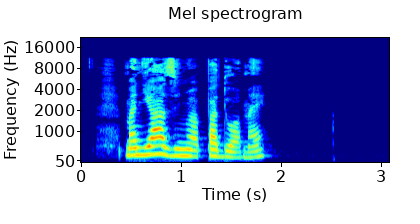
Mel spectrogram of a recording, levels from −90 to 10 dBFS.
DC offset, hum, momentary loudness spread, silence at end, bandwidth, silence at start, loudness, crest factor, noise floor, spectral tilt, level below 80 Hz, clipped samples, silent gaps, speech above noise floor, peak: under 0.1%; none; 17 LU; 1.25 s; 11.5 kHz; 0.45 s; -22 LUFS; 20 dB; -82 dBFS; -4.5 dB/octave; -78 dBFS; under 0.1%; none; 60 dB; -4 dBFS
